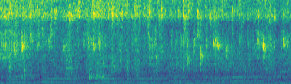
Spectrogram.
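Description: Kofta frying in hot oil, four at a time in a pan for a soya korma, gives a steady, loud, close sizzle and crackle that carries on without a break and with no talking.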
